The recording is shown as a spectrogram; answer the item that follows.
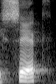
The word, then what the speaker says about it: Sikh: If you're, when I say sick, I've been told that that's actually the proper pronunciation for Sikh.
